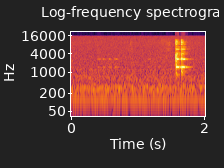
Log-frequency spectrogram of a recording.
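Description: A smartphone giving one short, high electronic beep about a second and a half in, over a faint steady hum.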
